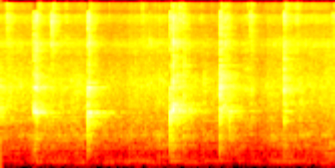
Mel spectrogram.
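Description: Fried potatoes with poppy seed paste are stirred in a pan, with five sharp spoon scrapes and clacks at a loose rhythm over a faint sizzle.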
